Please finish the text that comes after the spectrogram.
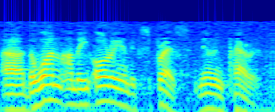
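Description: A man's voice: mid-range voice, expressive, fairly quick, natural voice. An actor playing a brash, teasing male photographer and old flame, glib, sardonic and insistent, in 1950s radio drama style. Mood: needling, flirtatious. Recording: dull, reverberant, noisy old radio broadcast.

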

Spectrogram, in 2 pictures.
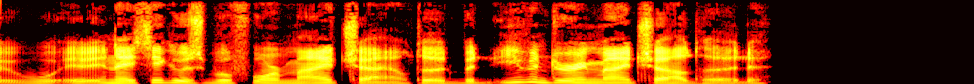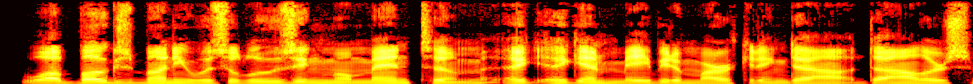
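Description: A man with a medium-pitched voice full of creak delivers a sleep podcast monologue. He meanders and stumbles, often restarting and losing his thread. The sound is very dry, with no room echo. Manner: meandering, halting, full of digressions and false starts. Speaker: podcast host.

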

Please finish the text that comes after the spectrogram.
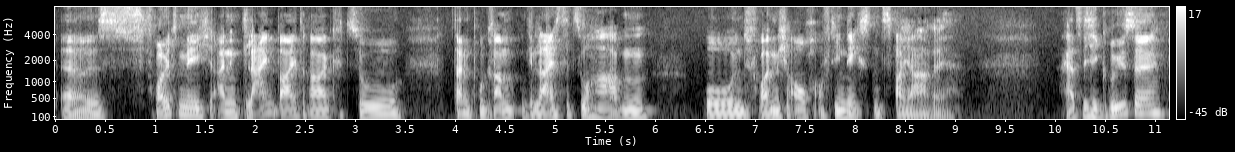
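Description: A man giving a recorded congratulatory greeting in a measured, courteous manner. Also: fairly low pitch, husky. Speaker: guest sending a congratulatory message.

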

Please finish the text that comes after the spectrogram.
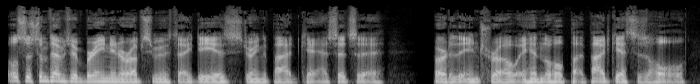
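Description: A man hosting a bedtime podcast in a meandering, halting monologue, often drifting off his train of thought. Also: mid-range voice, steady tone, creaky, no room sound, studio quality. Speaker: podcast host.

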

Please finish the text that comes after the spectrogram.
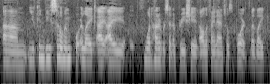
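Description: A woman's voice: lowish voice, steady tone, brisk, warm tone. A woman chatting casually as an interview guest, talking in an effusive, emphatic and gushing way. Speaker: podcast creator, interview guest. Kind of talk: casual conversational interview chat.

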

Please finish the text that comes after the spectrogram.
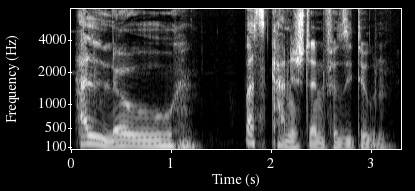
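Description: A man's voice: mid-range voice, very animated, slow, mellow. A man playing an obliging, flustered post office clerk who stammers hesitantly in bemusement in an amateur audio drama.

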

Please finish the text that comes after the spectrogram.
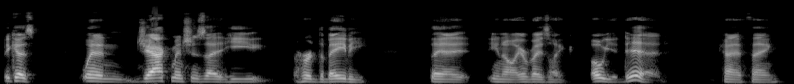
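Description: Bright-voiced man chatting enthusiastically. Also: medium pitch, steady tone, no echo. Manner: enthusiastic, rambling, with thinking pauses. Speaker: podcast host. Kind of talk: casual chat.

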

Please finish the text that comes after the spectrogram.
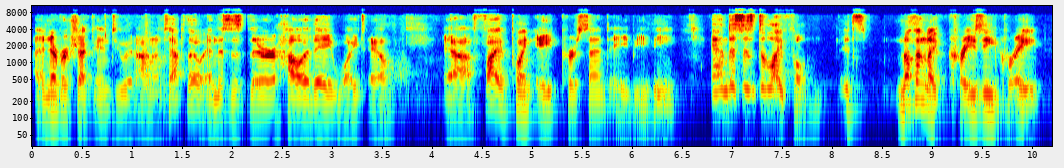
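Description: A man's voice: mid-range voice, big pitch swings, moderate pace, gravelly, a bit bright, slightly rough, dull audio. A man co-hosting a podcast in casual chat, with a dry, teasing manner. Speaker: podcast co-host.

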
